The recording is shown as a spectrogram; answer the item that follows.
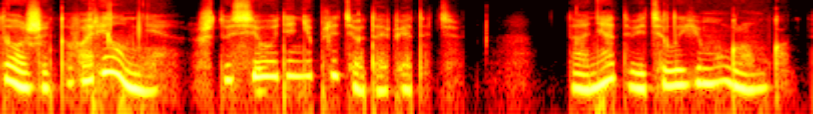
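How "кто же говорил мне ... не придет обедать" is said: secretive, hushed whisper. Kolya leans across the table to Tanya, whispering. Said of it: "произнес шепотом".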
